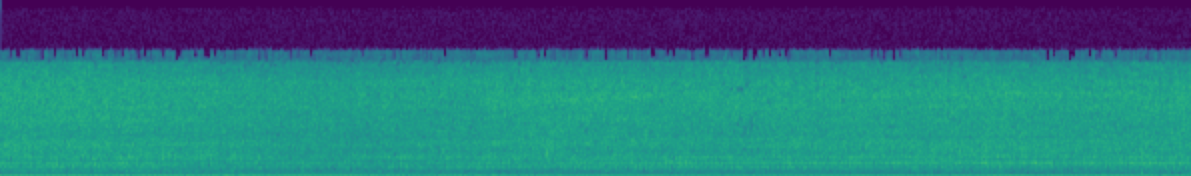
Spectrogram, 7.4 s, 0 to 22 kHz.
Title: Brixton Felsberg 125 x (Strange noise)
